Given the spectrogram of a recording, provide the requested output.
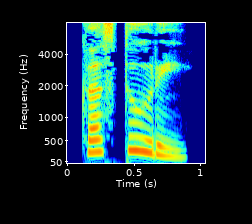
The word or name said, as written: ಕಸದಾರ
